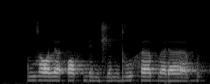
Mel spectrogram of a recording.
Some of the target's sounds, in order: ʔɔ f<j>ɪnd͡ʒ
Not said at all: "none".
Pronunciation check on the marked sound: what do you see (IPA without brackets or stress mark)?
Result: j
